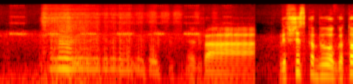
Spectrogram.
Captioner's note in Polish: stłumiony śmiech zza kamery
